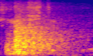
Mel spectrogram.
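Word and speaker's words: Heuston: Yeah, but they then don't pronounce the H, so it becomes Houston.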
